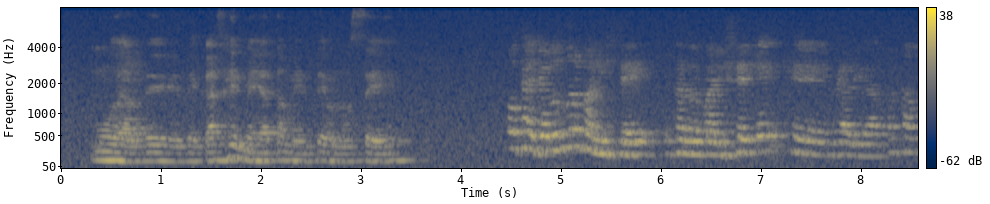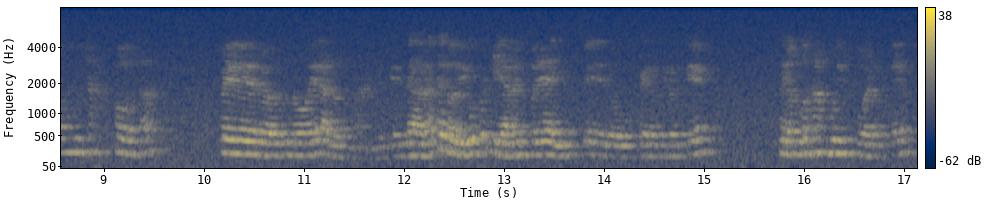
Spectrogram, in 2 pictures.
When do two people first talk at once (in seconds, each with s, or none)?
none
